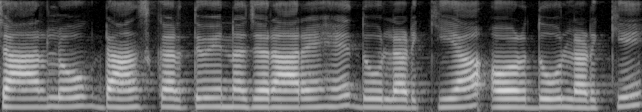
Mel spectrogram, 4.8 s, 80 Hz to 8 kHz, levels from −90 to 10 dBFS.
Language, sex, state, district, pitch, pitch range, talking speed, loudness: Hindi, female, Uttar Pradesh, Budaun, 220 Hz, 215-230 Hz, 185 wpm, -15 LUFS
